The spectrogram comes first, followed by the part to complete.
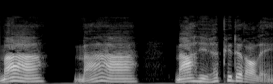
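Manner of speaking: very loud, very slow, drawn-out holler. A man steps back into the hallway and calls up the stairs to his mother, calling out up the stairs. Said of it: "riep onder aan de trap".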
